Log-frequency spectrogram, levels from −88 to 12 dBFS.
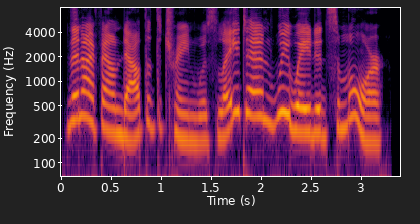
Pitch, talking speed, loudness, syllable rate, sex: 270 Hz, 250 wpm, -17 LUFS, 4.8 syllables/s, female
